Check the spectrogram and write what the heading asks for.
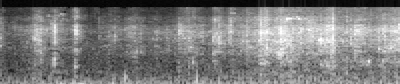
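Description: Leaves and twigs rustling and crackling as a hand and body push through dense vine-covered brush, growing louder in the second half.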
